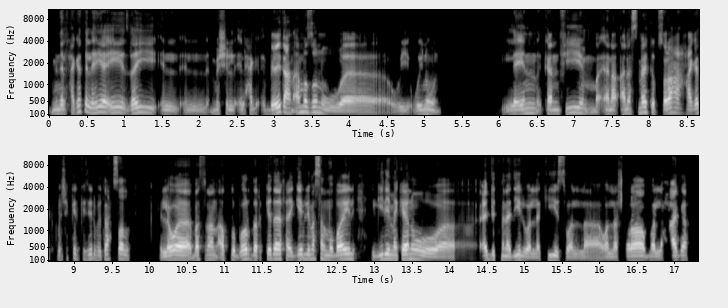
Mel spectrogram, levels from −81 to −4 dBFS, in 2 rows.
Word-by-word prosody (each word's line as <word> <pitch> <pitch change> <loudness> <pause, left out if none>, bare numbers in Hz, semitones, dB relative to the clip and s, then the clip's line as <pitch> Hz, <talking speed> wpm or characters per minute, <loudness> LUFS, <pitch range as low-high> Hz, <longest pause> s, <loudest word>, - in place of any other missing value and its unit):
من 125 +2 -5
الحاجات 180 +7 -3
اللي 150 - +2
هي 165 +2 +3
إيه، 160 -1 +1
زي 150 +4 0
ال 115 -4 -9
ال - - -11
مش - - -2
ال - - -6
الحاج - - -6
بعيد - - +4
عن 155 - +2
Amazon 165 -3 0
و 105 -4 -2 0.6
و 105 - -11
وnoon. 120 -5 -4 0.8
لأن 130 +5 -1
كان 120 -1 -1
في 150 +4 -2
أنا 120 -2 -2
أنا 125 0 0
سمعت 155 +5 +1
بصراحة 150 0 +2
حاجات 135 +2 -1
مشاكل 155 - -9
كتير 135 +2 -7
بتحصَل 140 +3 -2 0.4
اللي 120 +2 +3
هو 130 -1 +7
مثلًا 130 0 -1
أطلب 130 - -2
Order 135 -3 0
كده 145 +1 +5
فيجيب 135 +4 0
لي 140 - 0
مثلًا 140 0 -1
موبايل 135 +4 +4 0.2
ييجي 115 +4 -4
لي 145 0 +3
مكانه 140 +3 +4 0.9
علبة - - +1
مناديل 125 -2 0
والّا 100 -1 0
كيس 125 +1 -4
والّا 100 -2 -3
والّا 100 0 -1
شراب 120 +2 +3
والّا 110 0 0
حاجة. 125 +1 +2
130 Hz, 175 wpm, -24 LUFS, 120-145 Hz, 0.9 s, هو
